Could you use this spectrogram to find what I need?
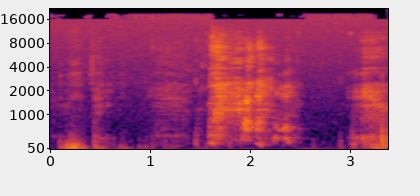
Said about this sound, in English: Woo, caught me mid-cough there, friend.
